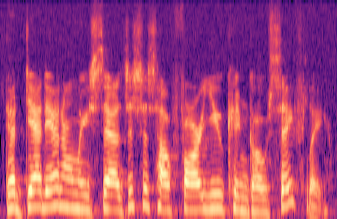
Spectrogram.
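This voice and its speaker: A woman in her sixties giving a spiritual talk at a center, chatty and animated with playful asides. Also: mid-range voice, moderate pace. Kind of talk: sermon talk.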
